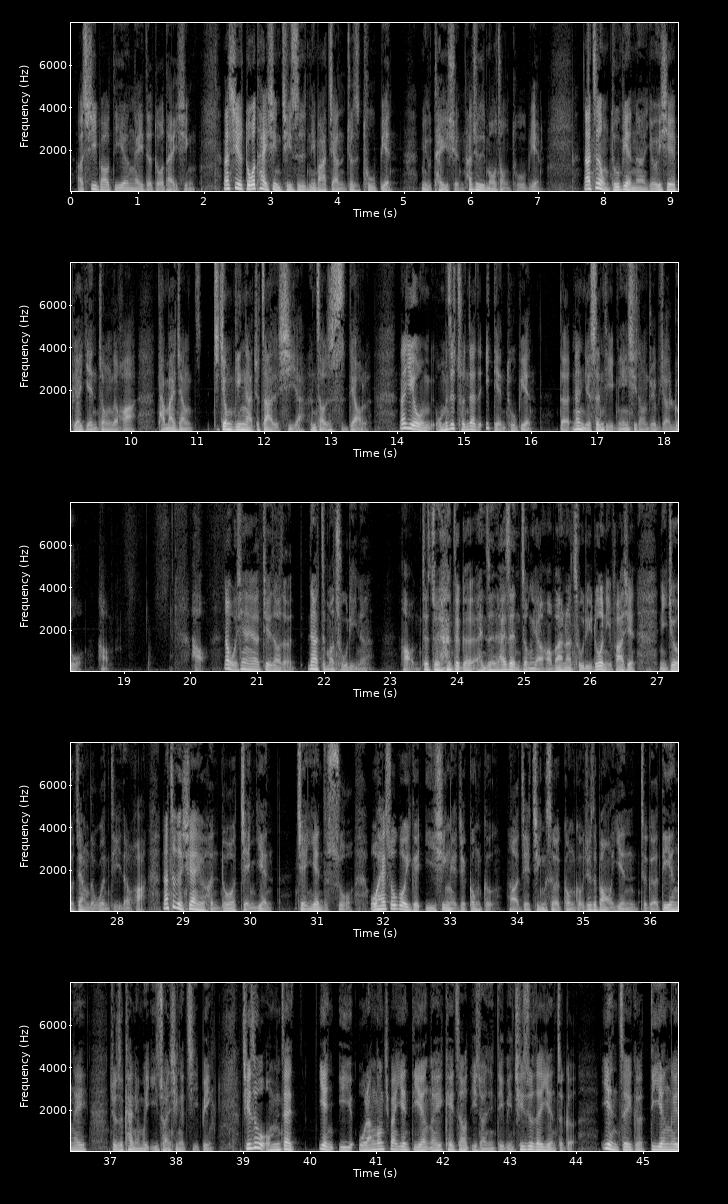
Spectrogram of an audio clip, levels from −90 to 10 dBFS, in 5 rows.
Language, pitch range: Chinese, 90-130 Hz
